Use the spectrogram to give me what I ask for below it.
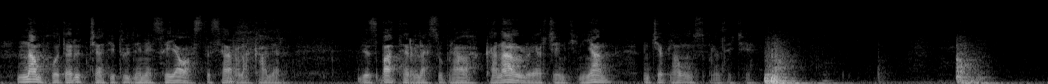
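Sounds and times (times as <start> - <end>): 
speech: 0.2 - 3.0, 3.6 - 8.0
chair falling over in next room: 7.6 - 8.4, 9.5 - 10.1.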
